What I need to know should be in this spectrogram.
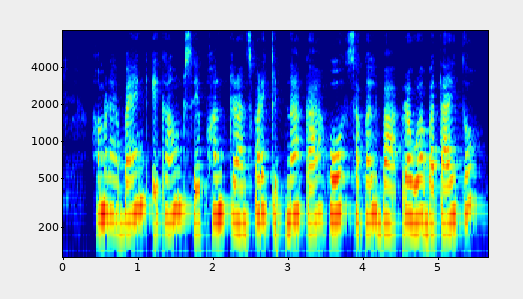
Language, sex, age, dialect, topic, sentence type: Magahi, female, 41-45, Southern, banking, question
